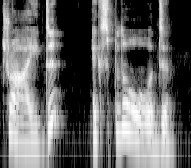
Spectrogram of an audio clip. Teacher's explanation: закінчення і ді вимовляються як д у словах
